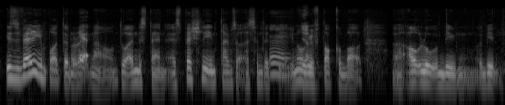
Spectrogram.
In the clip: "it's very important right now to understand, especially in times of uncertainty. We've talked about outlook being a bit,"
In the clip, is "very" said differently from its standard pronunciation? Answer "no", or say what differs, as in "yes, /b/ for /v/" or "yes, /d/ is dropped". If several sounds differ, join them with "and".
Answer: no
